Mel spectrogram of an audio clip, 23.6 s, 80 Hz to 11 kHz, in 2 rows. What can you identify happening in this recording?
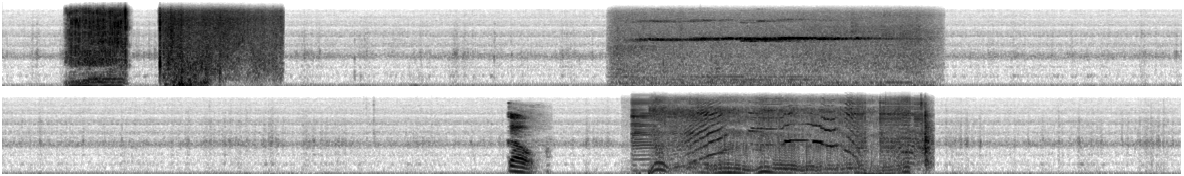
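At 0.61 seconds, the sound of a zipper comes through. Then, at 1.56 seconds, there is splashing. Later, at 6.03 seconds, a car can be heard. At 16.85 seconds, someone says "Go." At 17.98 seconds, a zipper is audible. Meanwhile, at 18.07 seconds, squeaking is heard.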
